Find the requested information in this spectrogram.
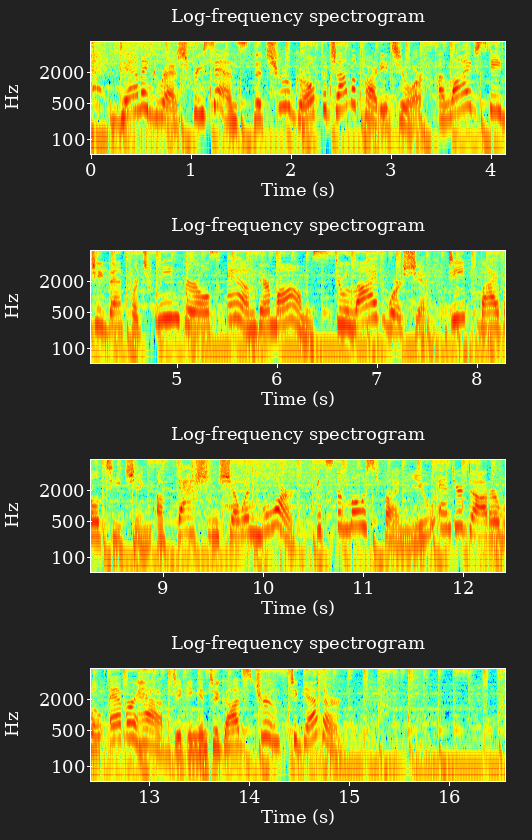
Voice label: radio ad; TG PJ Party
